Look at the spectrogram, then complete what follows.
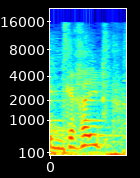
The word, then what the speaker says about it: grippe: Gripe é grippe, muito parecida a palavra, é só a pronúncia que vai mudar.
